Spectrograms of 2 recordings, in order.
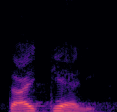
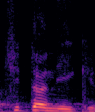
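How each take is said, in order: First: It is said the American English way. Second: It is said the usual Brazilian way. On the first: This is how it is said in the United States. "É assim que tem que falar. ... isso é lá nos Estados Unidos" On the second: This is how people in Brazil commonly say it. "todo mundo fala Titanic"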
